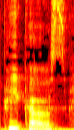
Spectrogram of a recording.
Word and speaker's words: PCOS: polycystic ovarian syndrome PCOS PCOS often shortened and pronounced Picos is the hormonal condition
